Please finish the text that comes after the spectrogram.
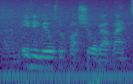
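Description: A man's voice: mid-range voice, quick pace. A man in his forties giving a chatty, down-to-earth travel vlog, filmed on an action camera held at arm's length outdoors. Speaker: motorcycle vlogger. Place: outdoors, hotel grounds and ferry deck. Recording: outdoor camera with clear background noise.

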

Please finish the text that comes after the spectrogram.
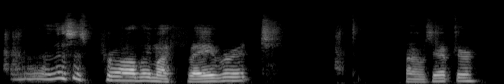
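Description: A man in his thirties giving a relaxed, rambling unboxing commentary while handling discs at his desk. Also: a little high, slow, gravelly. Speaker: collector unboxing a disc set. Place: collectibles room indoors. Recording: noisy home recording.

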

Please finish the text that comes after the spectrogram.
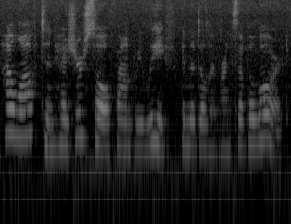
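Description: A woman's voice: on the high side, a little fast, darkish tone. A woman delivering a scripted devotional reading from a church stage, with some noise in the recording. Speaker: reader in church readers theater.

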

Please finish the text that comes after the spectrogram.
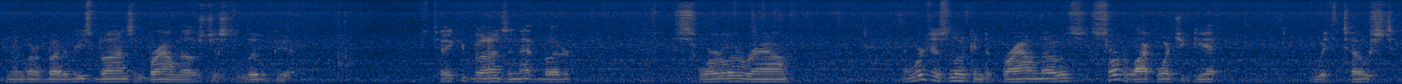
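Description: A man's voice: lowish voice, fairly even intonation, a little slow, pauses often, background noise. Folksy man cooking over sizzle. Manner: folksy, chatty, talks while cooking. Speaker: home cooking show host. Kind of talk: casual cooking demonstration. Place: home kitchen countertop. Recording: sizzling frying pan behind.

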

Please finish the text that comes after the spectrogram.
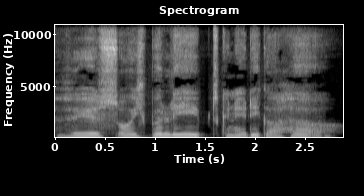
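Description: A woman's voice: mid-range voice, slow, gravelly, warm tone, husky, dry recording, exaggerated voice. A woman voicing a meek, frightened male landowner who pleads for his life in a fairy-tale audiobook. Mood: meek pleading.

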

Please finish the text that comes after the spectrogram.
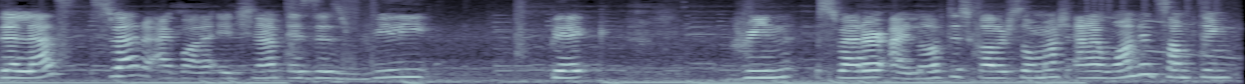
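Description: Young woman vlogger with a cold, gushing and upbeat, bright high-ish voice, filmed by a desk camera in a bedroom. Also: steady tone, a little slow, faint music behind, low-quality recording. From Caribbean. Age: young adult. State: has a cold, voice may crack. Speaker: fashion vlogger. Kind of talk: casual shopping haul vlog. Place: bedroom, indoors.

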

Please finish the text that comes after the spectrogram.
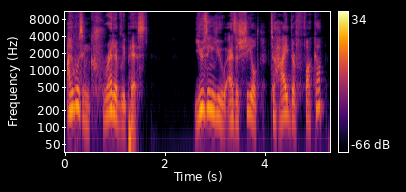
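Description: A man's voice: fairly high pitch, expressive, fairly bright tone, no room sound. A man playing a smitten villain, close and dry. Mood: angry. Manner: teasing, theatrical, pausing, addressing the listener intimately. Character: male villain, teasing, smitten captor of a hero. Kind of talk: audio roleplay acting, intimate one-sided dialogue.

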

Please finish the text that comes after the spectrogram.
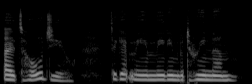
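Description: A woman's voice: mid-range voice, fairly even intonation, a little fast, warm tone, dry recording, clean studio sound, lightly acted. A woman playing a stressed, foul-mouthed, fiercely loyal mafia assistant in an audio roleplay, exasperated and clipped. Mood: angry, threatening. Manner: exasperated, clipped, heavy swearing, sighs. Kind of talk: dramatic audio roleplay, close solo performance.

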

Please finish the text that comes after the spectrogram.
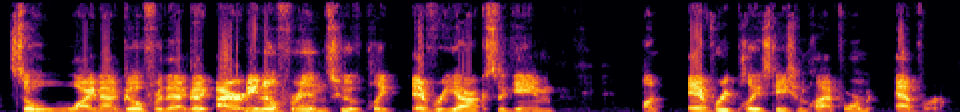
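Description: Loud excitable guy ranting about games, bright forceful voice, faint music behind. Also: mid-range voice, a little fast, low-quality recording. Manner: loud, animated and emphatic. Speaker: podcast guest. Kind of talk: casual gaming chat.

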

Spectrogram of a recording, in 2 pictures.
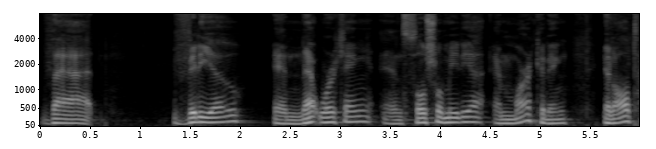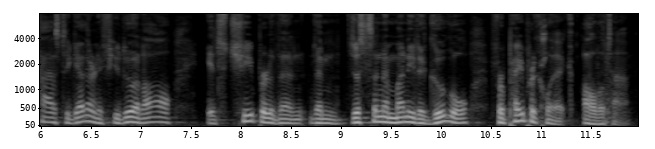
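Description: A man's voice: medium pitch, normal speed, no echo, clean studio sound. A man, telling stories as a plumber guest on a radio talk show. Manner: animated storyteller, gestures while talking. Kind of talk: casual radio chat and storytelling. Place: radio studio, indoors. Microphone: studio boom mic with headphones.

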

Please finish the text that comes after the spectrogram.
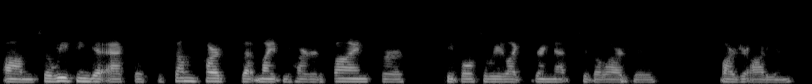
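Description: A young man speaking as a guest on a video call, easygoing and quick to laugh. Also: medium pitch, level tone, breathy edge, no room sound. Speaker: guest, shop co-owner. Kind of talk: casual video call interview. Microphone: shared video call. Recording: tinny phone-like call audio.

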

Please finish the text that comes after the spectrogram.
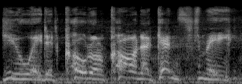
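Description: Feral crazed she-beast for a game, shrill creaky snarls, noisy behind. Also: a little slow, full character voice. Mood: outraged. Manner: fierce, shouted. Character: savage, crazed female half-monster fighter. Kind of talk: video game villain acting. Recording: clear background noise.

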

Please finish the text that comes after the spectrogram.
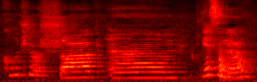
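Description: A woman's voice: fairly high pitch, slow pace, darkish tone. A young woman talking casually as an interview guest, full of fillers and searching for words. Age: young adult. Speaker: guest, pro soccer player. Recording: roomy, distant mic, faint ambience.

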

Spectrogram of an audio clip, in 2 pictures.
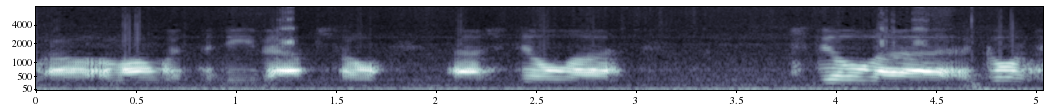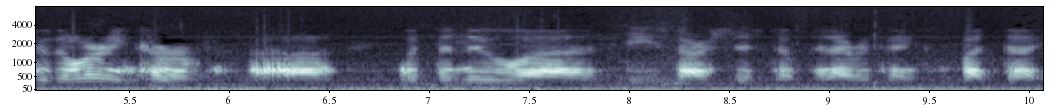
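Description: A deep-voiced man with an American accent talks over a digital amateur radio link. The sound is phone-like and distant. His delivery is casual and halting, in the manner of a radio operator. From United States. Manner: halting, filler-heavy. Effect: digital radio transmission.

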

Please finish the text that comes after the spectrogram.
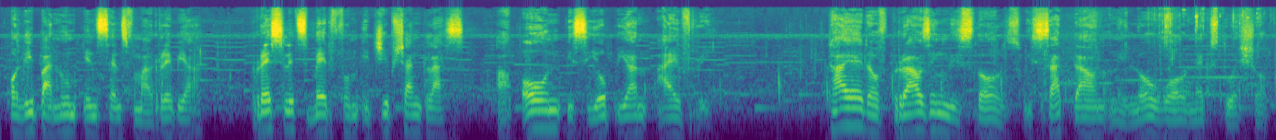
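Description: A patient merchant father from Ethiopia, narrating a game's storybook legend. His voice is on the low side and he tells it fondly, in measured phrases. Music plays clearly behind him. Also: a bit bright, poor audio. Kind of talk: scripted storybook narration in a game. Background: background music.

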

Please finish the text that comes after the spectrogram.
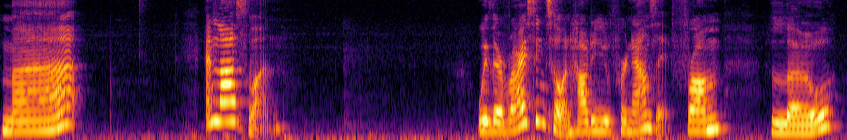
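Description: A woman in her thirties with a Thai accent, teaching an online language lesson, modeling sounds slowly and carefully and humming to show tones. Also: fairly high pitch, big pitch swings, a bit bright.

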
